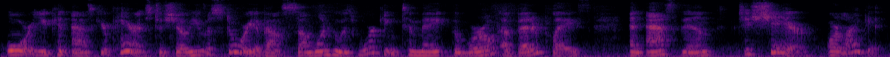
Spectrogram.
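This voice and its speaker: A woman reading a children's educational book aloud in a deliberate, instructive way. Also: lowish voice, very animated. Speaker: volunteer story reader. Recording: roomy echo, faint background noise.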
